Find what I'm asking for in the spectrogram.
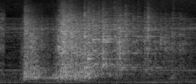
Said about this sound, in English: Did you hear that? Did you hear it? Dr. Reed must have knocked something over in the dressing room. Uh, a chair, huh? Yeah, yeah, a chair. A heavy chair, by the sound of it.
